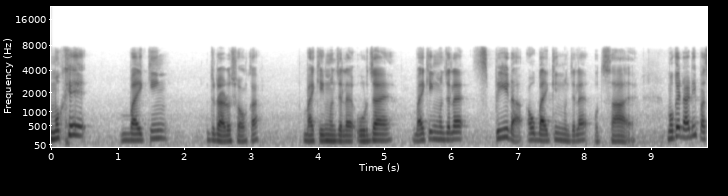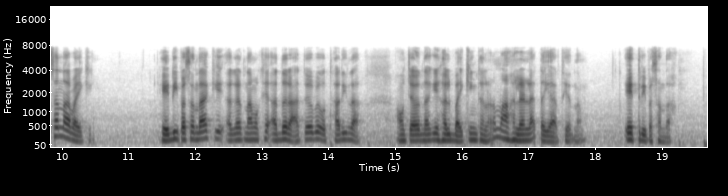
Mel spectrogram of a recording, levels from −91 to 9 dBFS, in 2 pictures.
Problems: constant background noise, echo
